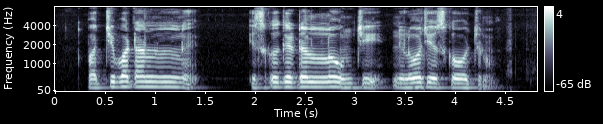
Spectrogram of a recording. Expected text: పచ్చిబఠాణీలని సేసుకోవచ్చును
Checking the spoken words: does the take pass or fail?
fail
